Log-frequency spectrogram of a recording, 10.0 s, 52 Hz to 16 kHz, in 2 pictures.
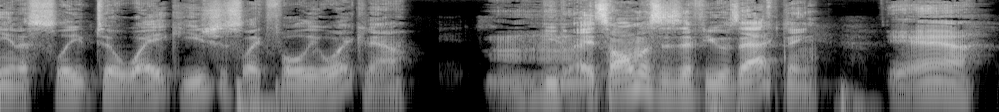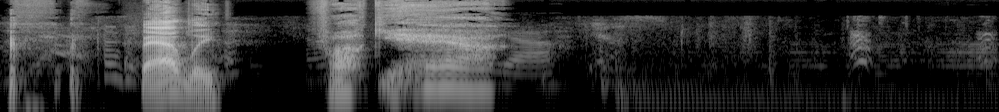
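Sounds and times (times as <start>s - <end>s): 
speech: 0.0s - 7.6s
dog barking in short sharp barks: 9.2s - 9.9s.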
